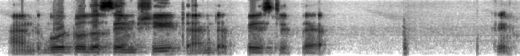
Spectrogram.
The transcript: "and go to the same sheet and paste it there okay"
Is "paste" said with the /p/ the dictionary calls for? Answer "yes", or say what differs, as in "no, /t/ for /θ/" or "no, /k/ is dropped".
yes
